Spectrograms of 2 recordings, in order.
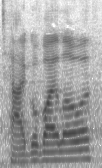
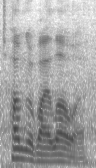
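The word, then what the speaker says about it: Tagovailoa: of aloa Tua tongue of ioa and not tag of ioa which is not his name by the way it's pronounced tongue of aloa I still get corrected for pronouncing it correctly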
